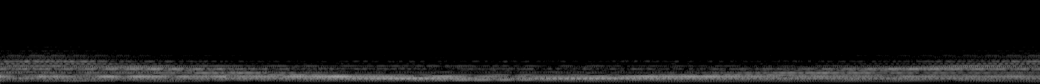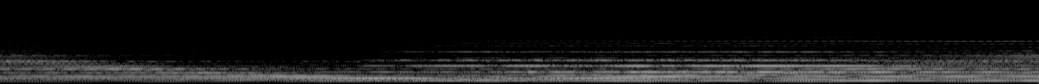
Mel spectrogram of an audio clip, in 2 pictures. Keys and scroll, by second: 5.0 q.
